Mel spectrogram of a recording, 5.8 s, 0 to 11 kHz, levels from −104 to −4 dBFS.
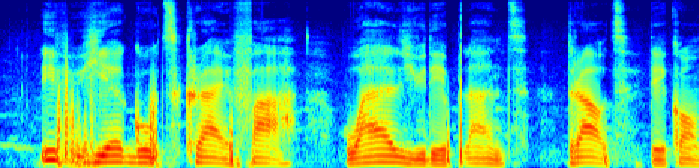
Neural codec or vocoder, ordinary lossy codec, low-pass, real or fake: none; none; none; real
